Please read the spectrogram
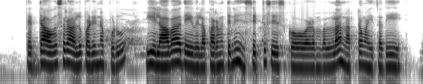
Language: Telugu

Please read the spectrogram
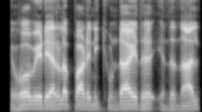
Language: Malayalam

